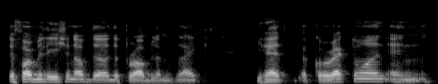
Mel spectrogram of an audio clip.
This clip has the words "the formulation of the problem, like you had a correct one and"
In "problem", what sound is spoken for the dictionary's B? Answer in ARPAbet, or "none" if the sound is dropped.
B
